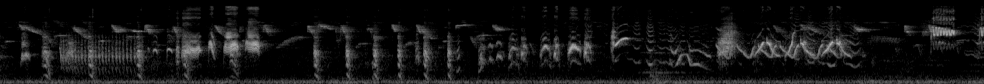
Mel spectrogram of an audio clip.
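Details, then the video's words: Chinese hwamei in a cage three months sings a mixed phrase of sharp clicks, buzzy notes and scratchy chatter, then closes with a quick series of bright up-and-down warbled whistles. "chim họa mi mcb2045 - 3 tháng lồng"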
